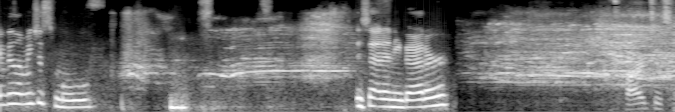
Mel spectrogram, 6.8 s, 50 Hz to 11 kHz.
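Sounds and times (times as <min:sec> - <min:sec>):
speech: 0:00.0 - 0:02.2, 0:03.6 - 0:04.6, 0:06.5 - 0:06.7
crowd cheering: 0:04.9 - 0:06.7.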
